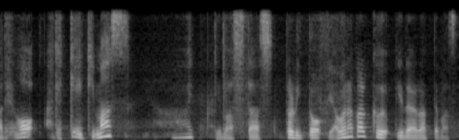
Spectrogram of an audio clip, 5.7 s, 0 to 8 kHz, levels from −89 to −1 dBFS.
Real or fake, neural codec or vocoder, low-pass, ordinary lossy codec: fake; codec, 16 kHz, 0.9 kbps, LongCat-Audio-Codec; 7.2 kHz; none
